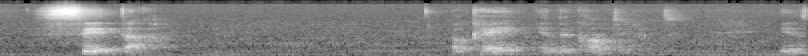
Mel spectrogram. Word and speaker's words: zeta: So, in Spanish from Spain, so I mean in most parts of Spain in Europe, this would be theta, like the th in English, theta, th, right?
